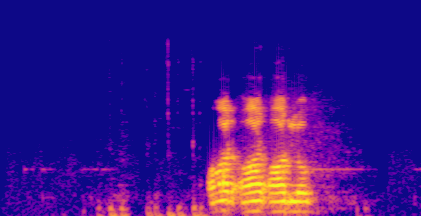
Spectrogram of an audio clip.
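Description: A young man speaks briefly over an online call.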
